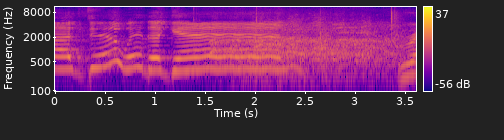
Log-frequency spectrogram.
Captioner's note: audience laughs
